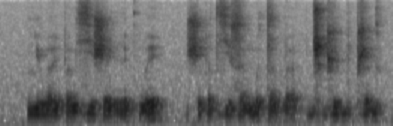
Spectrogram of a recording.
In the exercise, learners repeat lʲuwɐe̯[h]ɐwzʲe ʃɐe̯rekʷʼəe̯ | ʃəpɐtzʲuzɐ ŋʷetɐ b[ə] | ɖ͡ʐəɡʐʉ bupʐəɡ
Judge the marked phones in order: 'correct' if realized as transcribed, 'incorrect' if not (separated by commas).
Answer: incorrect, incorrect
